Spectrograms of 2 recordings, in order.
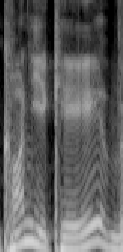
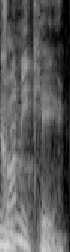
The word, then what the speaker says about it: Konyikeh: Konyke würde ich sie aussprechen. – Konyke. – Ja, da ist ja so ein Y, also K-O-N-Y-I. K-E-H, so wird es geschrieben, für die Leute, die es nochmal ganz genau wissen wollen.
